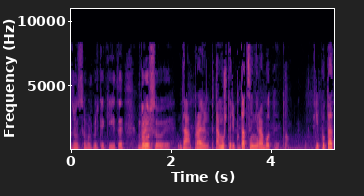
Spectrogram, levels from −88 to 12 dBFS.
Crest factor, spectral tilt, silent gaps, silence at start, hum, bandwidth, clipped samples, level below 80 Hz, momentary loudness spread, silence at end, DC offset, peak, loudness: 20 dB; -6 dB/octave; none; 0 s; none; 8.6 kHz; under 0.1%; -46 dBFS; 14 LU; 0 s; under 0.1%; -6 dBFS; -27 LUFS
